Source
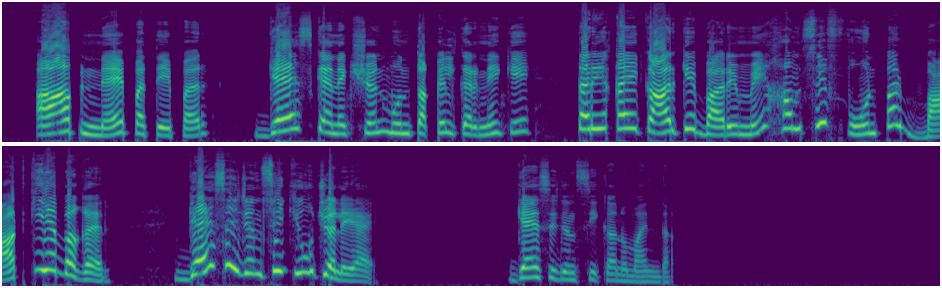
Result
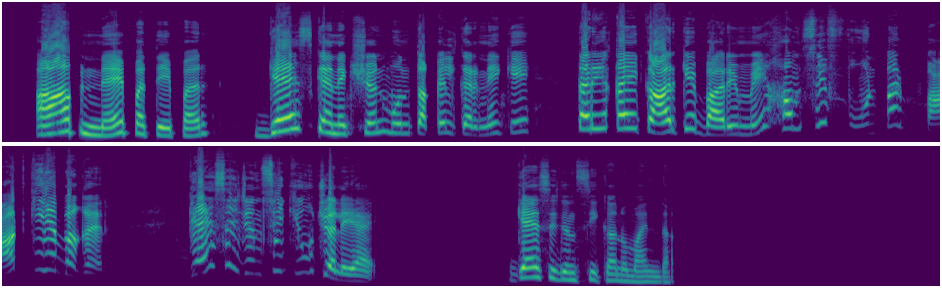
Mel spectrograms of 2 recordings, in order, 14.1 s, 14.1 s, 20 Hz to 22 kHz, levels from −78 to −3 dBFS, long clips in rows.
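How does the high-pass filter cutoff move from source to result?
high-pass filter 24 dB per octave
0:02.38 210 Hz
0:03.10 580 Hz
0:05.58 580 Hz
0:06.42 1,300 Hz
0:09.32 1,300 Hz
0:09.72 330 Hz
0:11.01 330 Hz
0:11.50 120 Hz

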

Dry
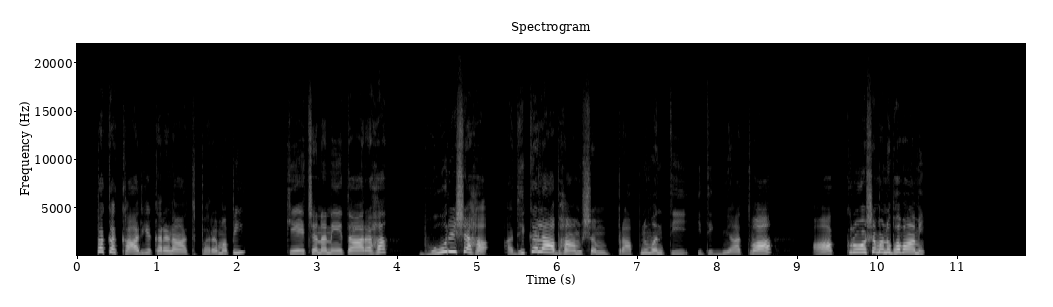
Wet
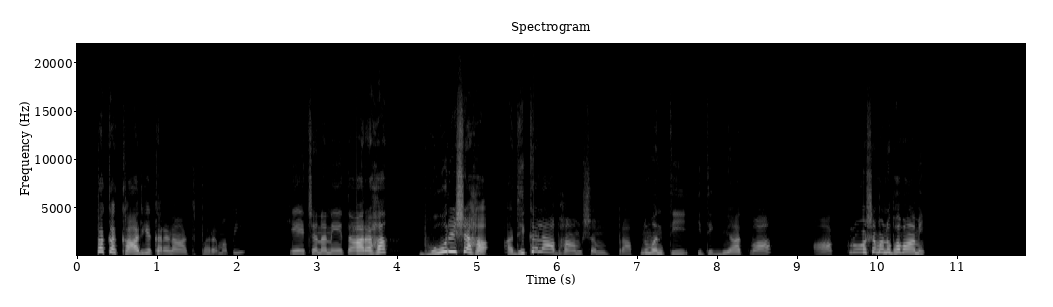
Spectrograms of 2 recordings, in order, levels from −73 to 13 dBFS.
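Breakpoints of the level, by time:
−2.5 dB
from 0:01.02 −12 dB
from 0:01.71 −19.5 dB
from 0:02.69 −9 dB
from 0:03.49 −1 dB
from 0:05.70 −13 dB
from 0:07.10 −4.5 dB
from 0:08.35 −17 dB
from 0:09.82 −7 dB

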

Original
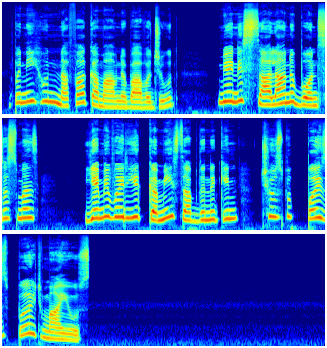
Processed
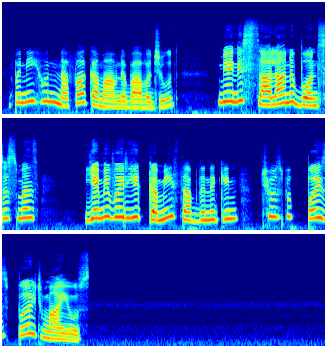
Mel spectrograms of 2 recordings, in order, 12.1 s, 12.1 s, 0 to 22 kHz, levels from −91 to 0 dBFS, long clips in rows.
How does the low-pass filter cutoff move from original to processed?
low-pass filter 24 dB per octave
0:01.66 2,600 Hz
0:02.10 5,000 Hz
0:05.64 5,000 Hz
0:06.32 3,000 Hz
0:07.48 3,000 Hz
0:08.20 5,000 Hz

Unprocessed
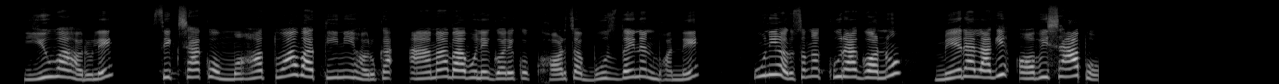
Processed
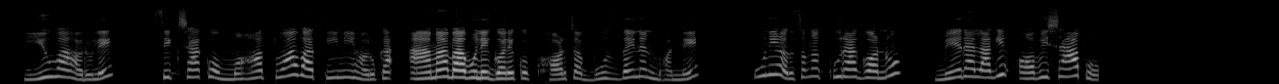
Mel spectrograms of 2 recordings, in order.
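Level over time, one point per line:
0:03.64 −8 dB
0:04.40 −1 dB
0:04.90 −1 dB
0:05.79 −9.5 dB

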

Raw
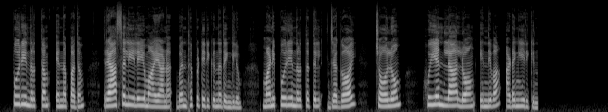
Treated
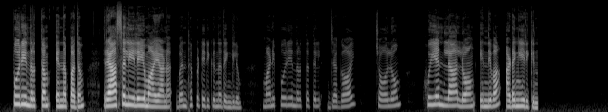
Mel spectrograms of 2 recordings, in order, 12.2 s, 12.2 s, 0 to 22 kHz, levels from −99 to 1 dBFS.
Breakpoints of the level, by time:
0:02.93 +2.5 dB
0:03.59 −10 dB
0:04.71 −10 dB
0:05.28 −17 dB
0:07.80 −17 dB
0:08.60 −5.5 dB
0:09.21 −5.5 dB
0:10.22 +1.5 dB

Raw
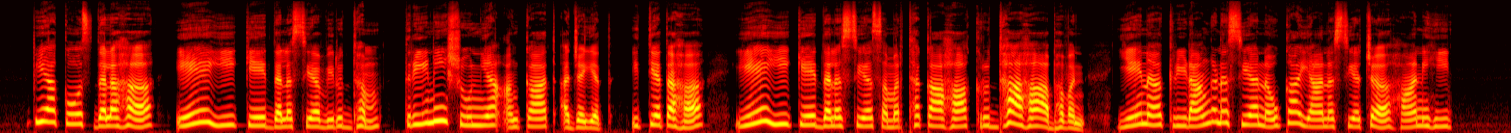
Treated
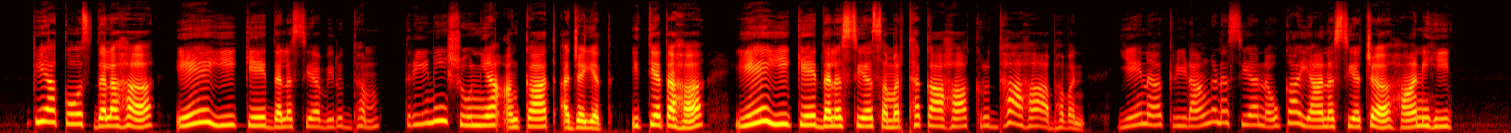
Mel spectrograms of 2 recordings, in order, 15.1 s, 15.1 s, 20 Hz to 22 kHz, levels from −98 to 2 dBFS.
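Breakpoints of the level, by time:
0:02.69 −0.5 dB
0:03.40 −11 dB
0:04.13 −11 dB
0:04.96 +2 dB
0:09.06 +2 dB
0:09.98 −9.5 dB
0:12.66 −9.5 dB
0:13.30 +1 dB

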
